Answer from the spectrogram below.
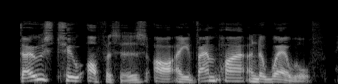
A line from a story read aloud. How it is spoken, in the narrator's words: said, still in the same level voice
